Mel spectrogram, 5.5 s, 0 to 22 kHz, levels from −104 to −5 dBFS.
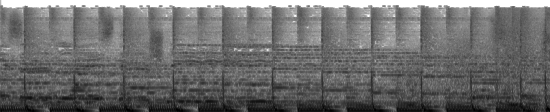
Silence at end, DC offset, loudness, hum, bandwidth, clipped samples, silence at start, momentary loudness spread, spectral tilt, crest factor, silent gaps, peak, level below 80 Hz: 0 s; 1%; -13 LUFS; none; 17.5 kHz; under 0.1%; 0 s; 2 LU; -5.5 dB/octave; 12 dB; none; 0 dBFS; -16 dBFS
